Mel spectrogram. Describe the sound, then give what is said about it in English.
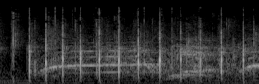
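A studio audience claps to vote for 'cultural wisdom' in a game round, in a steady, fairly sparse patter of sharp hand smacks, with voices whooping and calling out over the applause. “All right, let's hear it for cultural wisdom.”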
